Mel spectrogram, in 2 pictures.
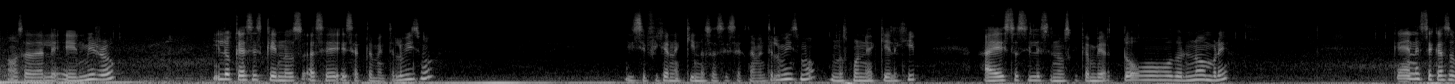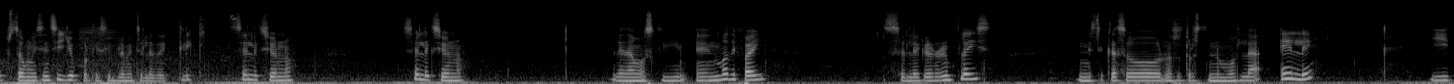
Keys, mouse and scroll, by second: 1.1 click, 2.3 click, 3.1-4.2 drag, 8.3 click, 10.2 click, 11.3 click, 12.3 click, 13.8 click, 15.5 click, 17.0 shift+click, 18.6 ctrl+click, 21.7 click, 23.3 click, 27.5 click.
